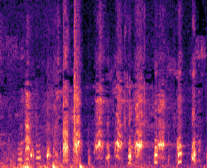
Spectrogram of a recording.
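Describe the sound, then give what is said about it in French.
Farm hens cluck busily in a rapid, uneven stream of many short, bright calls at a lively, fairly loud level, with no other sounds apparent. “Sa journée commence souvent par s'occuper de ses poules.”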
